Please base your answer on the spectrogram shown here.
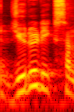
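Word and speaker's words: jurisdiction: जे यू आर आई एस फिर Dickson. जरिसडिक्शन। लेकिन इसमें क्या है? एस छूट जाता है बोलते वक्त। यही सब सीखना है आपको गलती ना हो तो जुरिडिक्शन बोलते हैं क्या बोलते हैं लोग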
